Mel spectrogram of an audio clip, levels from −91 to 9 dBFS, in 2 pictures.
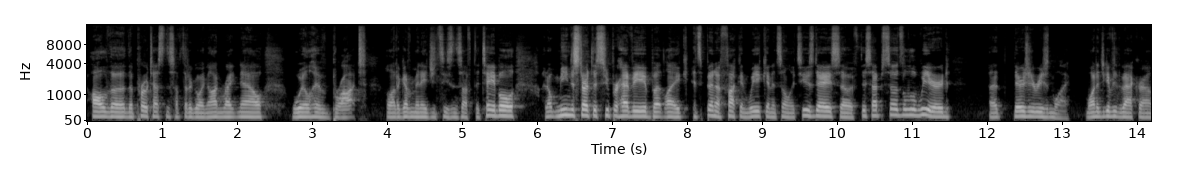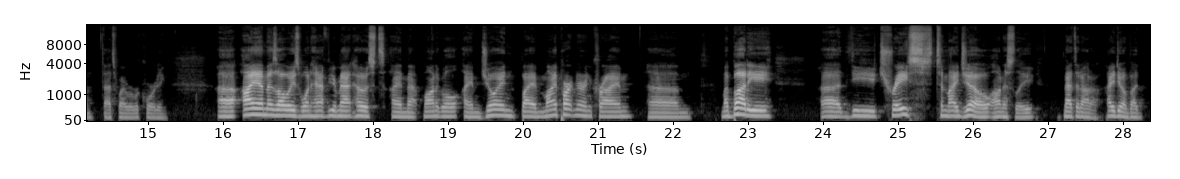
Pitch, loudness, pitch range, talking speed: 145 Hz, -27 LUFS, 130-160 Hz, 225 wpm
